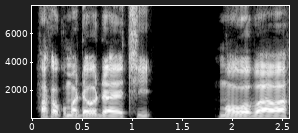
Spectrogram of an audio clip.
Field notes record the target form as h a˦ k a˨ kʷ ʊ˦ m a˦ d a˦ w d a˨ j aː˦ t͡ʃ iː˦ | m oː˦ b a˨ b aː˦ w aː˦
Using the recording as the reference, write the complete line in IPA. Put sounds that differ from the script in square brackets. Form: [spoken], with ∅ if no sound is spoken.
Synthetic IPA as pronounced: h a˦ k a˨ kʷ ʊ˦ m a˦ d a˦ w d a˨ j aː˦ t͡ʃ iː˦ | m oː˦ [w] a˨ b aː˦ w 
